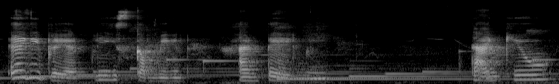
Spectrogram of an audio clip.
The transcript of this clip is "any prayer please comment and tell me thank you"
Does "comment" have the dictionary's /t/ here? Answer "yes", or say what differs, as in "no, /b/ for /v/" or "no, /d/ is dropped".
no, /t/ is dropped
